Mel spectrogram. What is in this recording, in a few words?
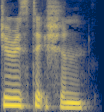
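"jurisdiction", British English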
